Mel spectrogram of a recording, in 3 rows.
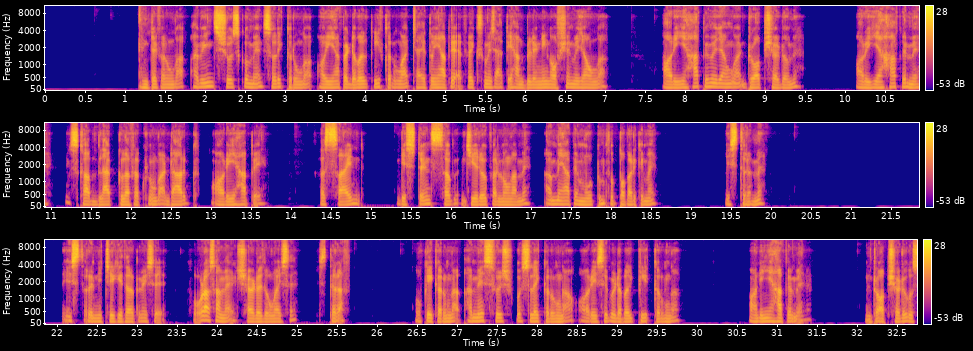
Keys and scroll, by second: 1.2 Return.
